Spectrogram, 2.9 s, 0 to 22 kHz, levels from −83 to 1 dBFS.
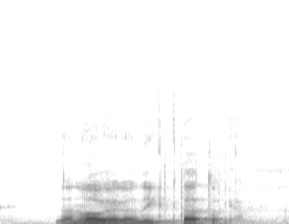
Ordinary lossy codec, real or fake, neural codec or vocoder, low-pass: MP3, 64 kbps; real; none; 19.8 kHz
